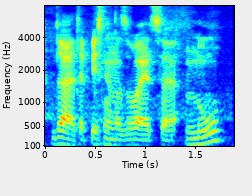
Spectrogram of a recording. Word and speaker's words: nous: By the way, in one of the most difficult languages - French This song is called "Nous" (again, 4 letters are written, but 2 are pronounced) This translates to “We”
